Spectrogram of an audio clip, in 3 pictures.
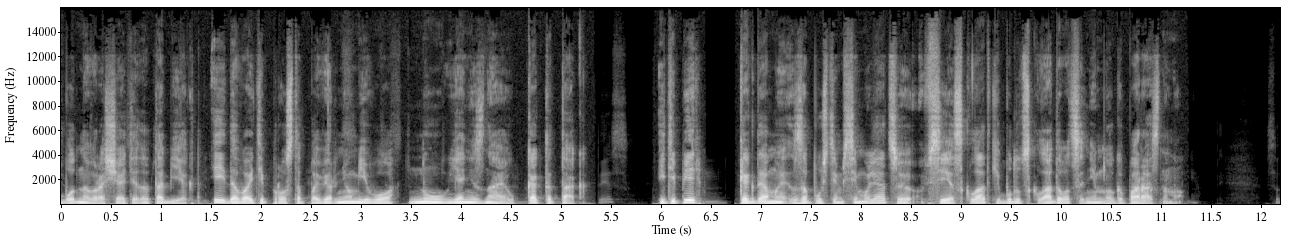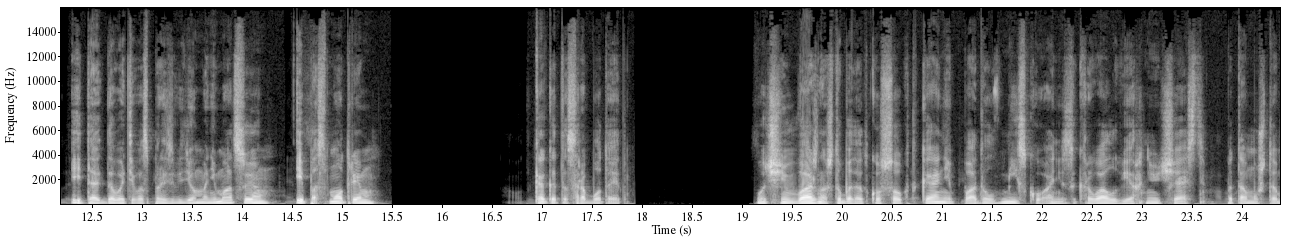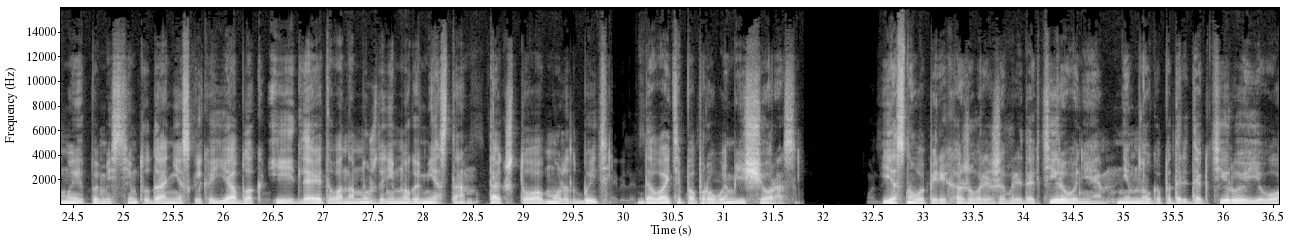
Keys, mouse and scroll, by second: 5.4 g, 5.7 middle click, 13.7-14.1 scroll up 1, 14.1 middle click, 19.2 middle click, 27.0 middle click, 31.1 scroll down 1, 31.8 shift+middle click, 32.9 g, 34.5 g, 35.9 g, 36.0 scroll down 1, 36.2 double click, 36.3 g.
